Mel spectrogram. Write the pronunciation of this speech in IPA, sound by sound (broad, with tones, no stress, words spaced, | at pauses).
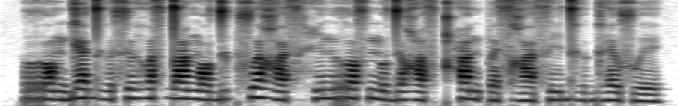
rɔ˨n ɡʲa˦ dʱʏ˨sʏ˧ɦo˦s dˤɛ˧ ŋɔ˨dʏ˦psʷɛ˦ ʁa˨shi˦nrɔ˦s nʊ˨dʏ˧ʁɛ˨sˤqʰɛ˦˨n pɛ˨sʁa˨si˨˦ dʱʏ˧ɡʱɛ˦˨sʷe˨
